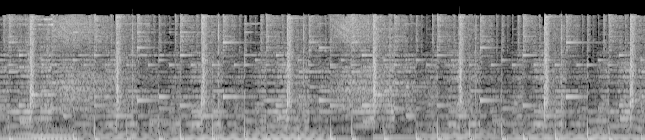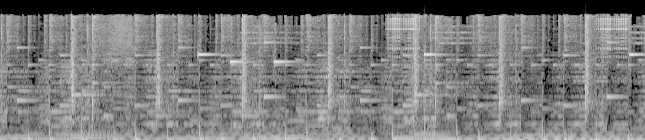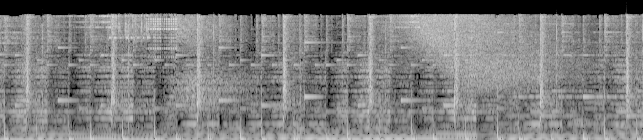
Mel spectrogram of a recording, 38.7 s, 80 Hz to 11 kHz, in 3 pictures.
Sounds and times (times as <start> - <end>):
Music: 0.0 - 38.6.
